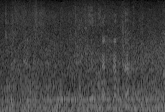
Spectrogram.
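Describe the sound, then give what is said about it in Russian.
A moving metro train carriage fills the scene with a steady, dense rumble and rattle from inside. The noise stays even throughout, with faint clicks over the low roar. “Послушай, я в метро.”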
